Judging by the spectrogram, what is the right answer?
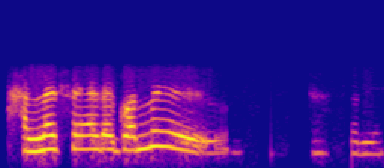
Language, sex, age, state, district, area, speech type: Odia, female, 18-30, Odisha, Ganjam, urban, conversation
